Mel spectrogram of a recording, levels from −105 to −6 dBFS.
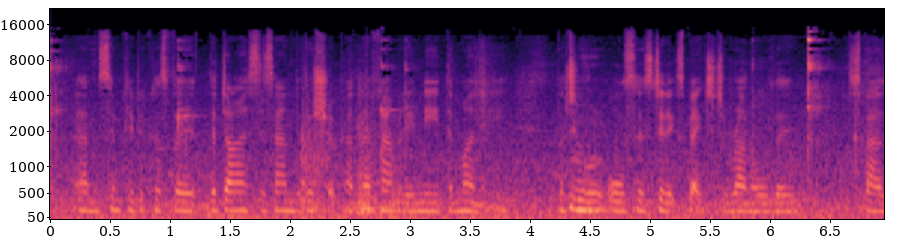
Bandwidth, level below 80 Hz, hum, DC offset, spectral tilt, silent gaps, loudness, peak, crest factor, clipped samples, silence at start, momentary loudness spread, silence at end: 15 kHz; -46 dBFS; none; under 0.1%; -5 dB/octave; none; -35 LUFS; -14 dBFS; 20 dB; under 0.1%; 0 s; 7 LU; 0 s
